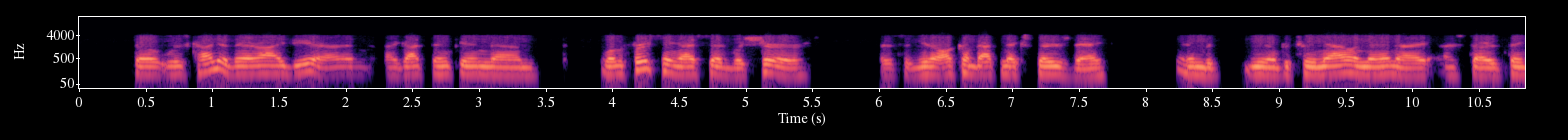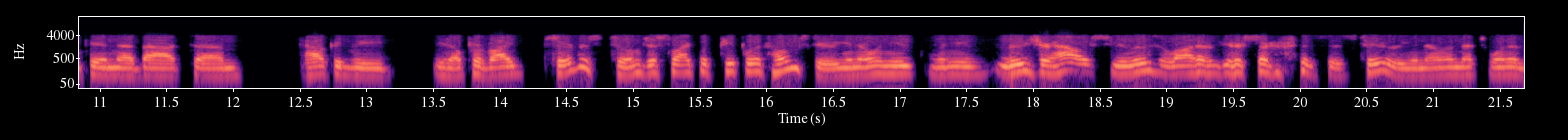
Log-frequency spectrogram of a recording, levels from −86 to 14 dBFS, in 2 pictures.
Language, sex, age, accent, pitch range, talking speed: English, male, 50-69, American, 110-135 Hz, 225 wpm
